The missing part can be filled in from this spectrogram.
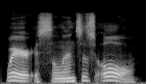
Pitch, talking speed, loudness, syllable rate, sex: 150 Hz, 165 wpm, -16 LUFS, 5.4 syllables/s, male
